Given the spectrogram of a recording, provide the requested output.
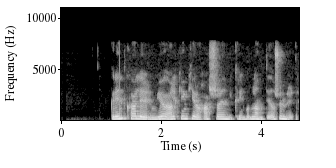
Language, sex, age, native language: Icelandic, female, 50-59, Icelandic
